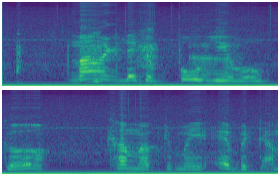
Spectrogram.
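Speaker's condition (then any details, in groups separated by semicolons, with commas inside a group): Cerebral palsy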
